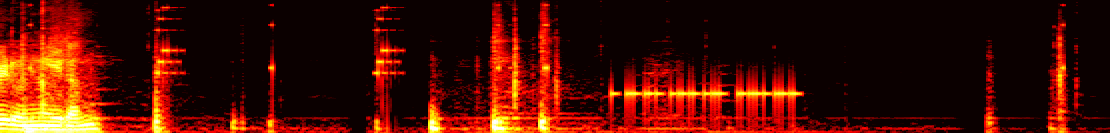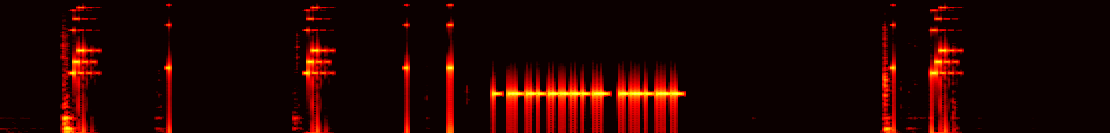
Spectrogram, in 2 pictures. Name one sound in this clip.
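Short electronic blips sound as a game menu cursor moves.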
